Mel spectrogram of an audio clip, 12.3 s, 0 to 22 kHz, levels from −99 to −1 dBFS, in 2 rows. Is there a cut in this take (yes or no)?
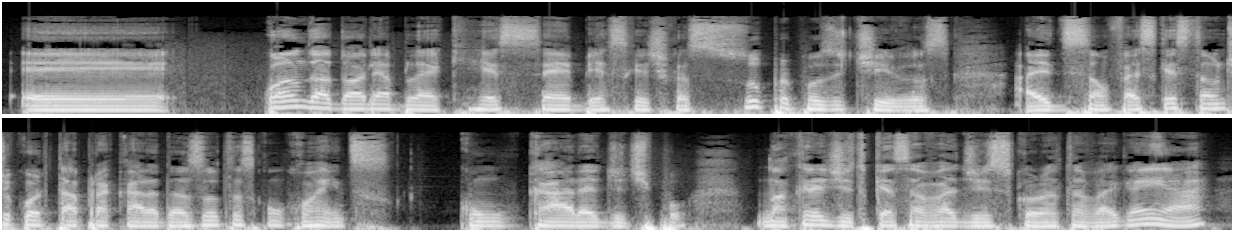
yes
